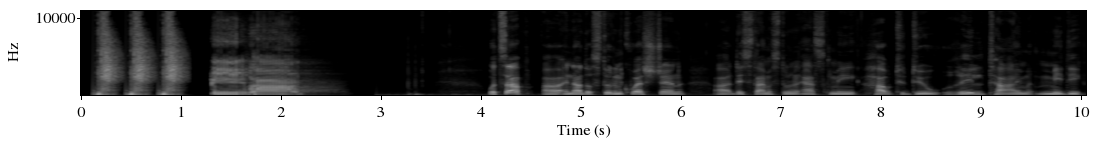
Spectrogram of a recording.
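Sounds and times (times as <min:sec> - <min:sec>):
sharp percussive hits: 0:00.1 - 0:01.1.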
